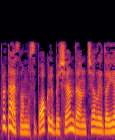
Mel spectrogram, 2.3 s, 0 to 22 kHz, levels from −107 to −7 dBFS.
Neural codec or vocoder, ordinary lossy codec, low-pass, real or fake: codec, 16 kHz, 16 kbps, FunCodec, trained on LibriTTS, 50 frames a second; MP3, 32 kbps; 7.2 kHz; fake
